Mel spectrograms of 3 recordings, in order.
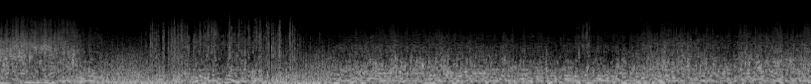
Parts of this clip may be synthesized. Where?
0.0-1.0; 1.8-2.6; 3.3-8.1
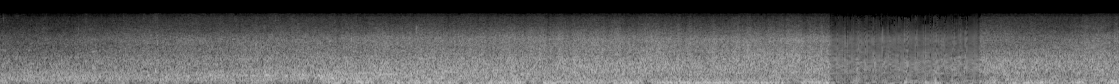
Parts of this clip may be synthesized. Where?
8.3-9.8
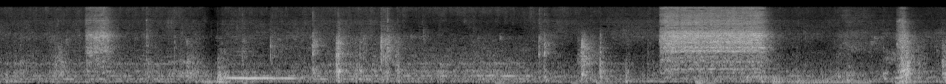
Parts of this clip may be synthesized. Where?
0.0-9.5

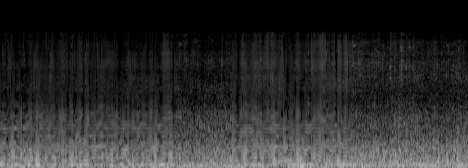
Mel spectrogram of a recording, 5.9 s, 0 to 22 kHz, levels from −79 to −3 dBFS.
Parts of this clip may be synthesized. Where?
0.0-2.2; 2.9-4.4

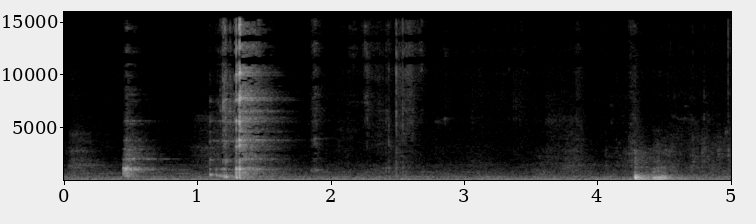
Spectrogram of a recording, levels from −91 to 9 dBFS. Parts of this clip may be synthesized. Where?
none

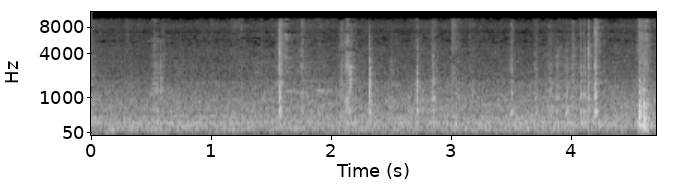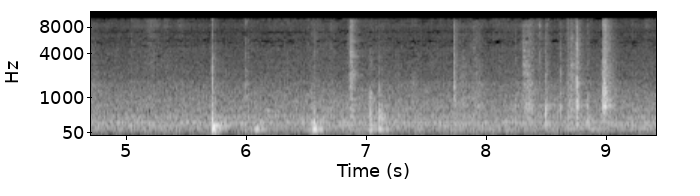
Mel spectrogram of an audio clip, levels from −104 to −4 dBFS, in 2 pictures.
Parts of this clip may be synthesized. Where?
4.1-6.4

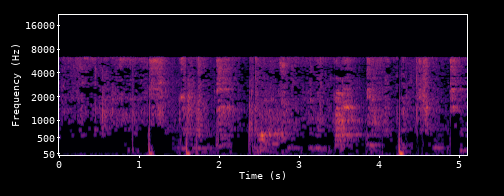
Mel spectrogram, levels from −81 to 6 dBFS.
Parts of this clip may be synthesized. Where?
0.7-1.3; 4.0-4.6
